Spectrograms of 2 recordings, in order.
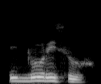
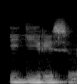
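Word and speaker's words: イギリス: Igurisu. Bendera Inggris ya. Jadi kalau orang Inggris dalam bahasa Jepang disebut apa? Igurisu Jindes. Igirisu ya.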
